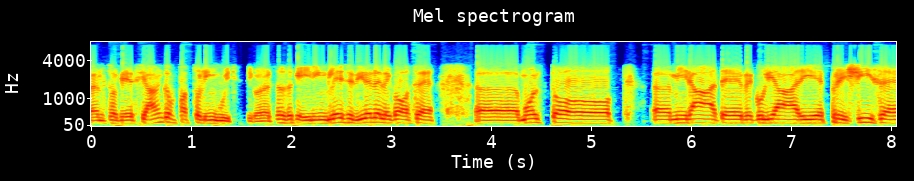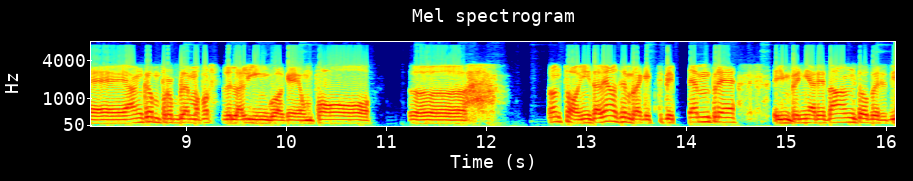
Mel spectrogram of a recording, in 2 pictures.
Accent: Caserta, Campania, Italy; Sono di Caserta, vado a Roma

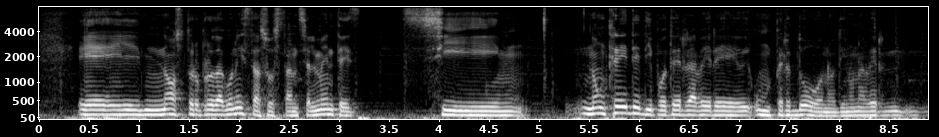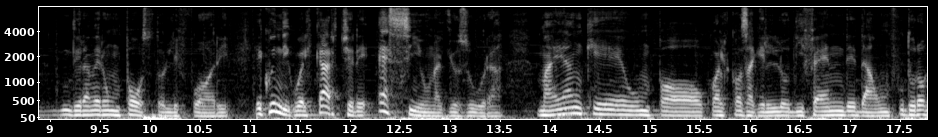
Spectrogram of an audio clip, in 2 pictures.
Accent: Abruzzo, Italy; noi siamo abruzzesi

